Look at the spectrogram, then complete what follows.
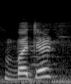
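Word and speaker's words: budget: जैसे कि यहाँ पे देखिए बजट, तो यहाँ पे देखिए डी के बाद यहाँ पे जी आया हुआ है, तो यहाँ पे जो डी होगा वो साइलेंट होगा।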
